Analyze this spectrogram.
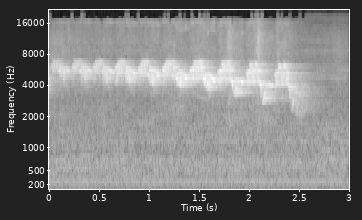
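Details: Sprague's pipit in native prairie at Grasslands National Park, Saskatchewan, a moderately grazed site, sings a thin, high, jingling cascade of rapid notes that slides gradually downward over about three seconds, with a faint low hum beneath.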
